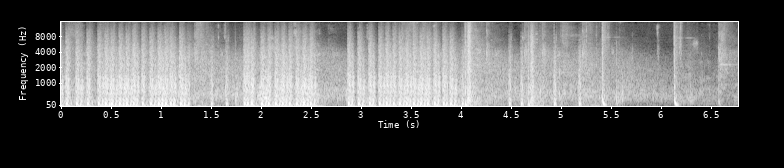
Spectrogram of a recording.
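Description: Long, loud bursts of automatic machine gun fire in the Arma 3 video game, with rapid rhythmic shots that give way to scattered single cracks toward the end and no voices.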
